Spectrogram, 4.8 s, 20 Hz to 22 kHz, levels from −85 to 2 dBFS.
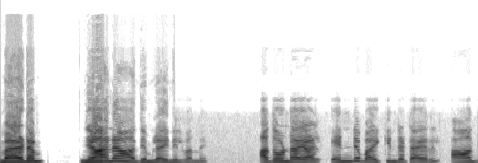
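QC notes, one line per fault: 0.92–1.02 s, microphone overload: the loudest peak here turns harsh and crackly, with a gritty edge laid over it. The likely cause is input gain set too high. The signal tries to go about 4 dB past the converter's ceiling, so the tops of the waveform are sliced flat, and about 7% of the samples in this stretch are clipped at the converter's limit. The squared-off peaks are what produce the raspy distortion.
1.02 s, microphone volume stepped down: right after that distorted peak, everything drops abruptly by about 5 dB, and the background falls along with the voice. It is a single step, not a gradual fade. The likely cause is the call software reacting to the overload by cutting the device's input gain in one move. The timing, immediately after the clipped peak, fits that kind of protective correction.
1.74 s to the end, input switched to a poorer device: from this point the sound goes duller and boxier, as the band narrows. 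The change comes with no gap. Loudness stays roughly the same, but a new noise floor appears, about 35 dB below the voice. This likely comes from the system changing to a different, narrower-band microphone mid-recording, which brings its own tone and background noise.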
